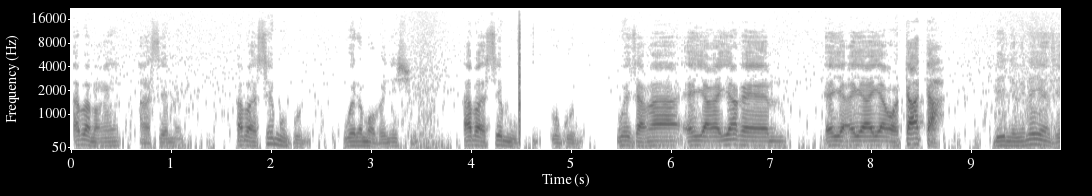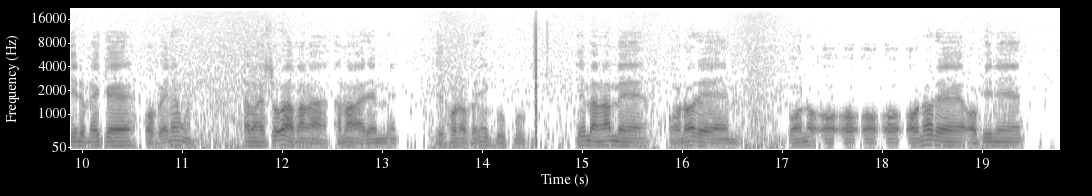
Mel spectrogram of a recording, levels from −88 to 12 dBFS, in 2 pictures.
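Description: Throughout the clip the background sits at near silence flecked with twinkling specks. This is overdone noise removal: the reducer was set so hard that frequency bands near its noise estimate were pulled down or shut off, taking quieter parts of the voice with them.

At 4.46 s and again at 14.51 s, hiss rises briefly and the sound then falls into a hole of near silence, 134 ms and 102 ms long, before returning by 4.64 s and 14.68 s. These are wireless microphone squelch dropouts: the analogue FM signal faded until the receiver's squelch muted the output.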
